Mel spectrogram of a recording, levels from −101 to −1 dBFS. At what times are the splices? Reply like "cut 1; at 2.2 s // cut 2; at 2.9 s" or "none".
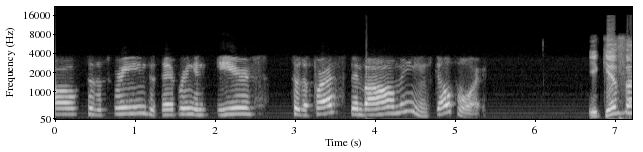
cut 1; at 2.6 s // cut 2; at 3.6 s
